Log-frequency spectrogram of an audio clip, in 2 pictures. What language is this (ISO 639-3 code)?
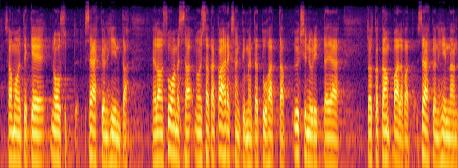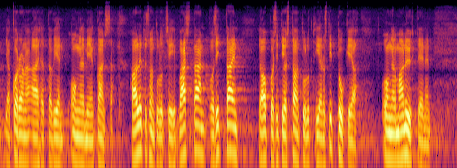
fin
